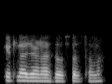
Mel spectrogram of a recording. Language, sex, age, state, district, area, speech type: Gujarati, male, 18-30, Gujarat, Junagadh, urban, conversation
